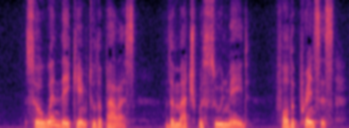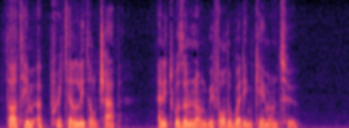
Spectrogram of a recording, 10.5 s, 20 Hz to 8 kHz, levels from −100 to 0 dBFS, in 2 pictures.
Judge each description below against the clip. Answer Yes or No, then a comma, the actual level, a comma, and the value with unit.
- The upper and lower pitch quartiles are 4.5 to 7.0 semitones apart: Yes, average, 5.1 semitones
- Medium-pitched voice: Yes, medium, 170 Hz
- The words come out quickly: No, average, 180 wpm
